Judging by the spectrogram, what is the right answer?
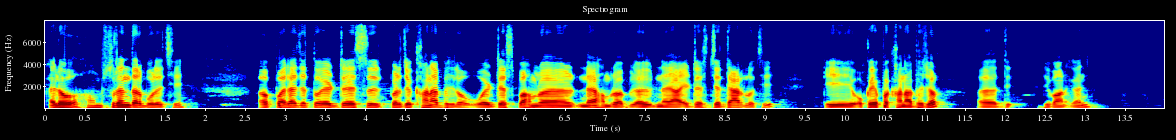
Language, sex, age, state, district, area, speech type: Maithili, male, 60+, Bihar, Purnia, urban, spontaneous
